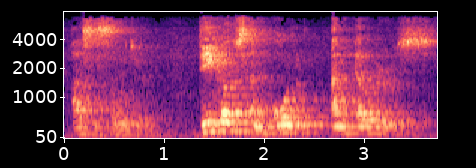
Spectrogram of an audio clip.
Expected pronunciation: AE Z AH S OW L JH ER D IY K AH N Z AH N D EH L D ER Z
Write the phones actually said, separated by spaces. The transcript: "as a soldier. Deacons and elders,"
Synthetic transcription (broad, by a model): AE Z AH S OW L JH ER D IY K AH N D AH L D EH L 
